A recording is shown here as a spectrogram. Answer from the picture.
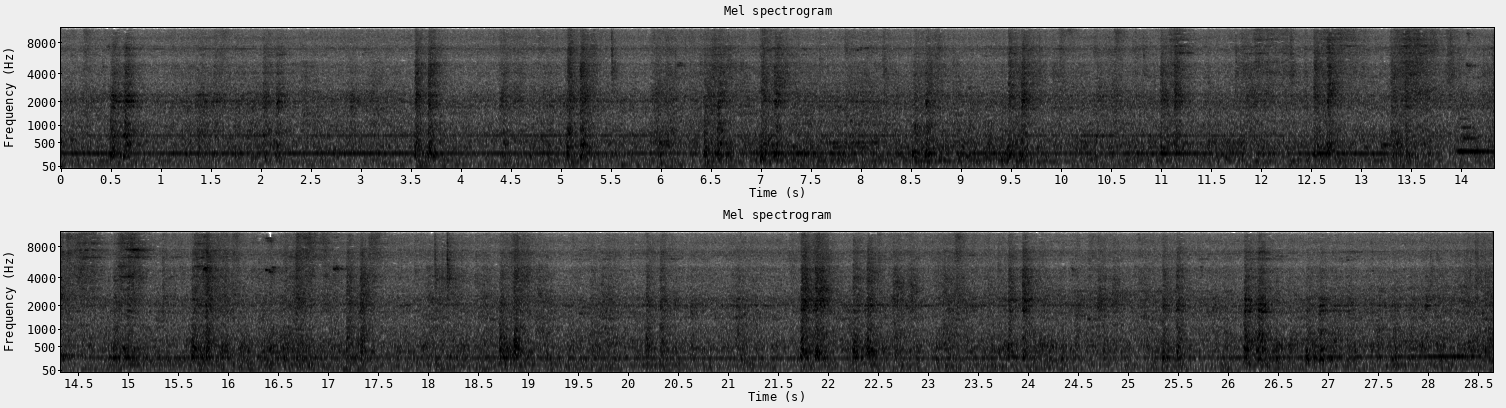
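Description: Running sound of a Joshin Electric Railway electric train at a steady pace: a steady hum with wheels clicking over rail joints at irregular intervals. The hum briefly rises in pitch about halfway through.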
